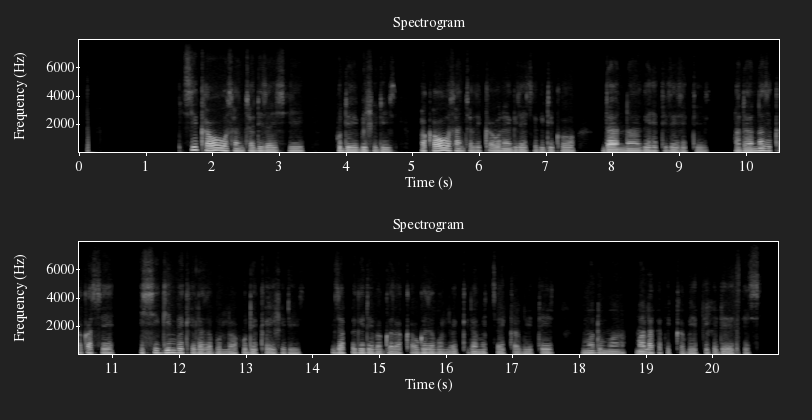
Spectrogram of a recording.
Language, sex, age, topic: Gamo, male, 18-24, government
